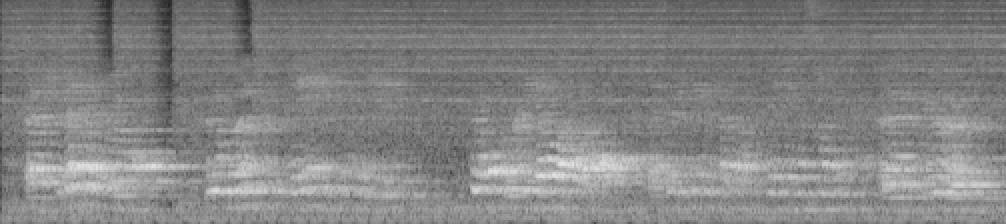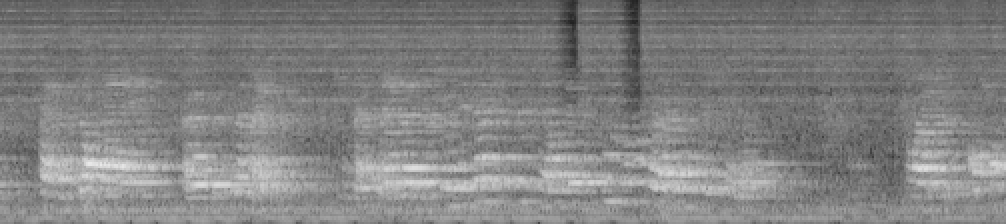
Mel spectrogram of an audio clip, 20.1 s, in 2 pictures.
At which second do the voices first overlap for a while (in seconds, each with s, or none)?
none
